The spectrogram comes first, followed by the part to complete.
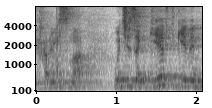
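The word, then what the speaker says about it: χάρισμα: The word in the Greek is charisma, is how you say it in the Greek, charisma, which is a gift given graciously and generously.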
